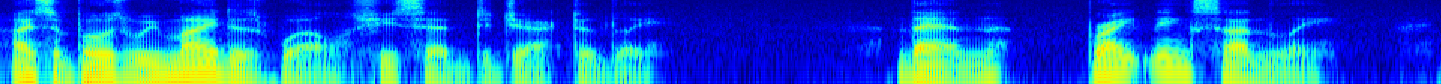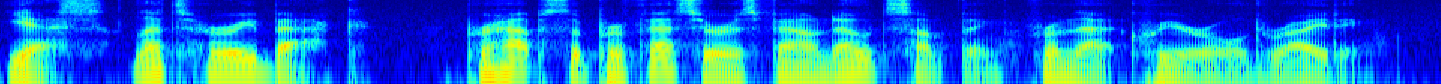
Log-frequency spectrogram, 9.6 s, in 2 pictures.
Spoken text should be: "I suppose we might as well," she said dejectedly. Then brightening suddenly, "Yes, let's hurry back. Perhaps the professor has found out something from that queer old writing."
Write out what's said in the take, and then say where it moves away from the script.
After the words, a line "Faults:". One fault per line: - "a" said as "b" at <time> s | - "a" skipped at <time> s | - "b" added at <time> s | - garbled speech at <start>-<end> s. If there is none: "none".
"I suppose we might as well," she said dejectedly. Then brightening suddenly, "Yes, let's hurry back. Perhaps the professor has found out something from that queer old writing."
Faults:
none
